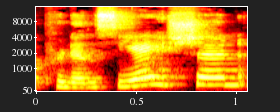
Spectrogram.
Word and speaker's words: pronunciation: Now, a lot of people say pronunciation, even natives. So if you say pronunciation, you're not alone. Natives do it as well. Pronunciate. So the stress is there.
